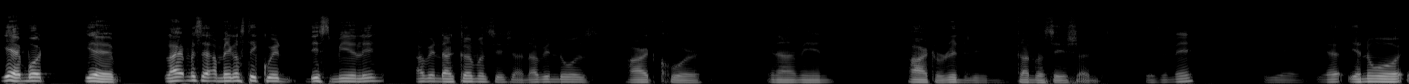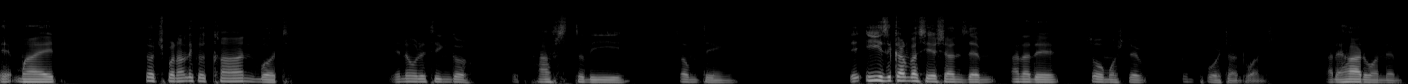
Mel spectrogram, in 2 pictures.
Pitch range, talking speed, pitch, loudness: 105-135 Hz, 145 wpm, 115 Hz, -35 LUFS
